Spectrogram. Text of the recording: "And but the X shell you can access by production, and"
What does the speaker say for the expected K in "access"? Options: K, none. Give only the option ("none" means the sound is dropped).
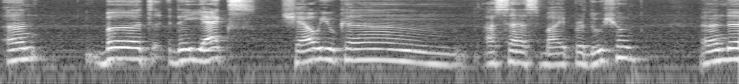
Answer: none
